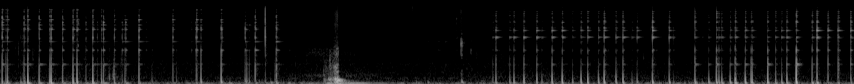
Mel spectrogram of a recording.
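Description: An empty, hollow, rectangular clear glass baking dish is held in the hands and tapped with the fingernails and fingertips. Dozens of quick, dry, clicking taps land in irregular bursts, each dying out almost at once. Around the middle, a louder, duller thump with a low body cuts through before the bright nail clicks resume at a steady pace.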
